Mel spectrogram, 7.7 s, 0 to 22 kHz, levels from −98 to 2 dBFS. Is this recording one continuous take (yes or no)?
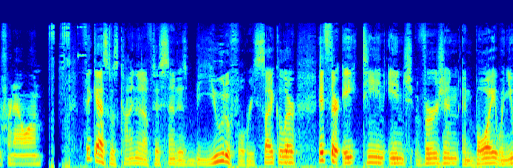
no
